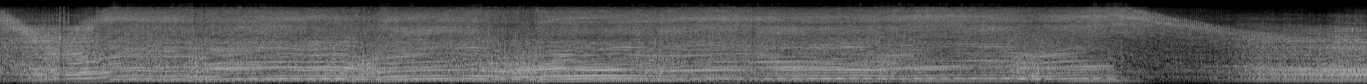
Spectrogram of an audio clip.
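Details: Neighbor's two-stroke weedeater that wouldn't fire up, reassembled, choke on: high buzzing engine revs up and down smoothly about eleven seconds, then cuts out; runs fine.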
